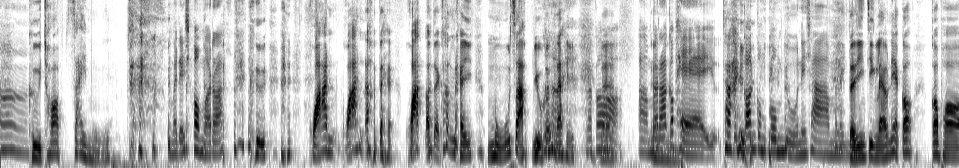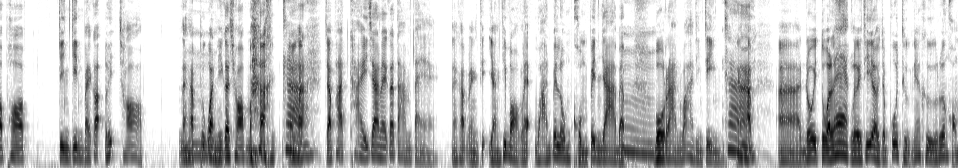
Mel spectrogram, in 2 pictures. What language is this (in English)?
Thai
